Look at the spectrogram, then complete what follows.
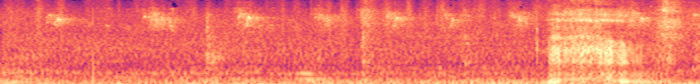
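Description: Siamese cat giving one short growling yowl with a hiss in it, rising then falling in pitch, about five and a half seconds in: the cat is annoyed at being disturbed while stroked. A low steady rumble lies underneath.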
